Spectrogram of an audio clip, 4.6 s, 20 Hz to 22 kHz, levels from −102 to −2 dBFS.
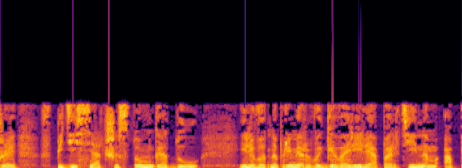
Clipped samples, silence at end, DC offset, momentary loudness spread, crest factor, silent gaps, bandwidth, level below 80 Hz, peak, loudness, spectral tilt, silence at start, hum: under 0.1%; 0.1 s; under 0.1%; 5 LU; 12 dB; none; 8.8 kHz; -48 dBFS; 0 dBFS; -12 LUFS; -4 dB/octave; 0 s; none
